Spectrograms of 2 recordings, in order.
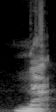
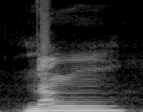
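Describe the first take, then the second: First: "na" very short, cut off; brief "na" with an abrupt stop; dot tone. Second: "Nang" held long on a high, level pitch; long, steady "Nang" like a note; flat tone. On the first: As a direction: close the throat quickly on "na". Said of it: "and then the dot". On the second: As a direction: sustain "Nang" evenly through the final nasal. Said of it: "with the flat tone first". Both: Shown as a demonstration.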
